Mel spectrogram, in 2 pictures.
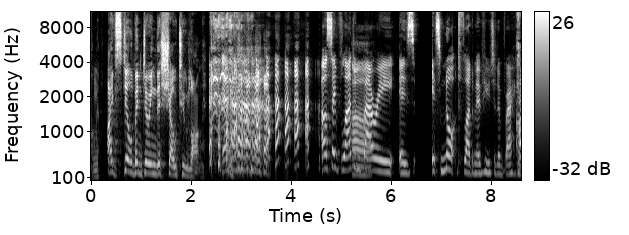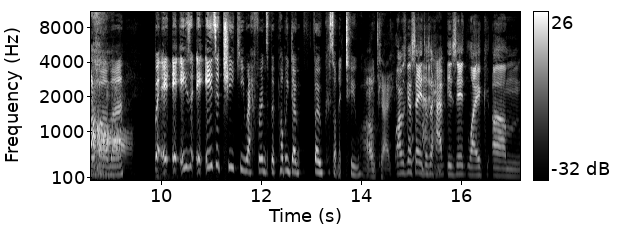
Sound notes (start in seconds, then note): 2.3 guests laughing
